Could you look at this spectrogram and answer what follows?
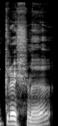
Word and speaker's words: कृष्ण: video please please please don't say कृष्ण और कृष्णा इट्स not Lord कृष्ण Lord कृष्णा don't say he Lord कृष्ण कृषण ण ण ण हैज to come out ण the letter ण is important कृषण इज नॉट कृष्णा कृष्णा not Hare कृष्णा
